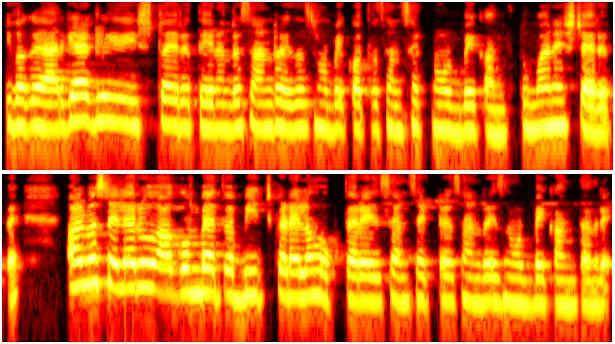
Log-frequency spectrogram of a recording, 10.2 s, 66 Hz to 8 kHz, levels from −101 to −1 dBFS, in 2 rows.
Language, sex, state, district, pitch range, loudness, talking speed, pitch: Kannada, female, Karnataka, Raichur, 215-255 Hz, -16 LUFS, 65 wpm, 230 Hz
